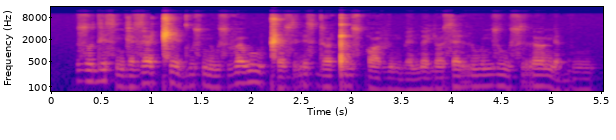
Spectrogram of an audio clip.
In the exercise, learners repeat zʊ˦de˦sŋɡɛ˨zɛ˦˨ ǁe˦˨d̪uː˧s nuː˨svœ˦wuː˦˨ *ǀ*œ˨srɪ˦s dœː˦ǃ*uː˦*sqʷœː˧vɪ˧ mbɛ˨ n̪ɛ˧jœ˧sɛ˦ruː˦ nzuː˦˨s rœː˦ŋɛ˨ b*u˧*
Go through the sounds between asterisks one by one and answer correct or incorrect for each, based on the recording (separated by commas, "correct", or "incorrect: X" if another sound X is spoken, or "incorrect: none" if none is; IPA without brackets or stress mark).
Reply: incorrect: ǁ, correct, correct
